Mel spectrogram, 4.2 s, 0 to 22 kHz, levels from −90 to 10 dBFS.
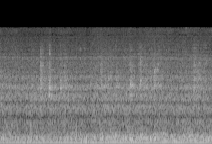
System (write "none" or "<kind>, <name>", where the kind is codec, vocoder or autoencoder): none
